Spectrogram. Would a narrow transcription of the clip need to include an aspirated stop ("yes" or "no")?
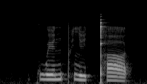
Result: yes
